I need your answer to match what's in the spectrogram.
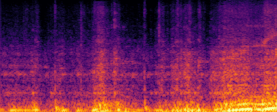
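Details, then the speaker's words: Ford Powerstroke diesel truck running rough with an uneven, lumpy, stumbling beat that surges and sags after being cranked with ignition off to purge air; air in the fuel system, rusty tank later swapped. "She got some air in it. It's running work."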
